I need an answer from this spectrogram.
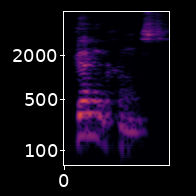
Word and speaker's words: Gutekunst: Did you just laugh at my pronunciation? What? Gutekunst? I think it's right. What is it? Gutekunst.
